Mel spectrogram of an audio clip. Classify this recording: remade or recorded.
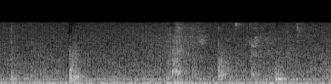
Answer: remade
